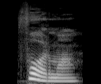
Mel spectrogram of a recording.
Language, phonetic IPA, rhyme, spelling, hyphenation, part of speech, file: Hungarian, [ˈformɒ], -mɒ, forma, for‧ma, noun, Hu-forma.ogg
- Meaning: 1. form 2. shape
